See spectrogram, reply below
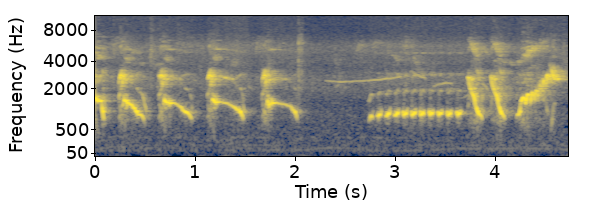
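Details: White-rumped shama kept as a decoy bird delivers a series of downslurred whistles, then a quick rattling trill of evenly repeated notes under a thin high whistle, ending with sweeping rising and falling phrases.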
